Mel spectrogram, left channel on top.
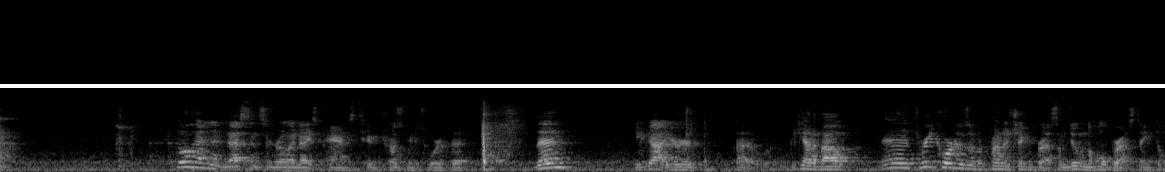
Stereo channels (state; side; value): silent; left; digital silence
